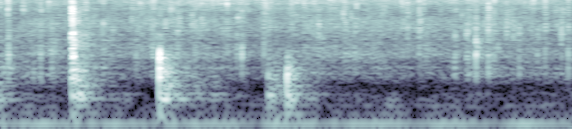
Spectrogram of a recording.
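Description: Finely chopped ginger sizzles and fries in a pan as it is stirred, a steady close crackle broken by a few scraping utensil strokes, with no talking.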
